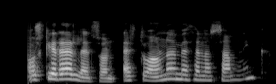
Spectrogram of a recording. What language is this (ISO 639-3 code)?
isl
